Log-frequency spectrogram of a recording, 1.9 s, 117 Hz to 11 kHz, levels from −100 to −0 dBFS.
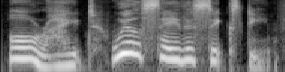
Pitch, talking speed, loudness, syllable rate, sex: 255 Hz, 190 wpm, -17 LUFS, 4.1 syllables/s, female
